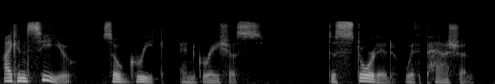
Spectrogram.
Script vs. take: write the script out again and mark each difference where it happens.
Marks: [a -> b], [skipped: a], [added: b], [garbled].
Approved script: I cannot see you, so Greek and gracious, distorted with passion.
I [cannot -> can] see you, so Greek and gracious, distorted with passion.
